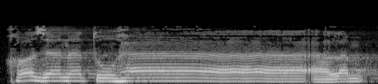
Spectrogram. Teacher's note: ada mad tabi'i bertemu dengan hamzah di lain kata, maka kita baca 4 sampai 5 harokat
